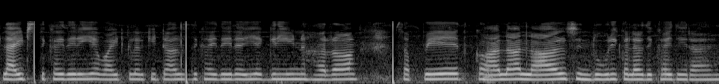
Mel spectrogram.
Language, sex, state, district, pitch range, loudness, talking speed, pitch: Hindi, female, Bihar, Begusarai, 230-240 Hz, -24 LUFS, 200 wpm, 235 Hz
